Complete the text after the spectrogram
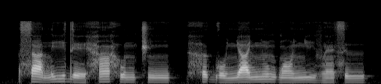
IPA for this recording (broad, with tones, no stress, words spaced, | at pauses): sa˦˨niː˦deː˨ hã˦hu˧nt͡ʃĩ˧ | hə˧ɡo˨ɲaː˧ ɲũ˦ɡ͡bɔ̃˧ɲi˦˨ vɛ̃˧ sɨ˦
